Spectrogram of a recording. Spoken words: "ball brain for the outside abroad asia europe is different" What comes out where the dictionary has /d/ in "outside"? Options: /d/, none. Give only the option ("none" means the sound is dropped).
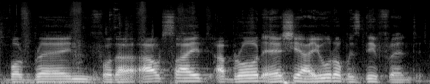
/d/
